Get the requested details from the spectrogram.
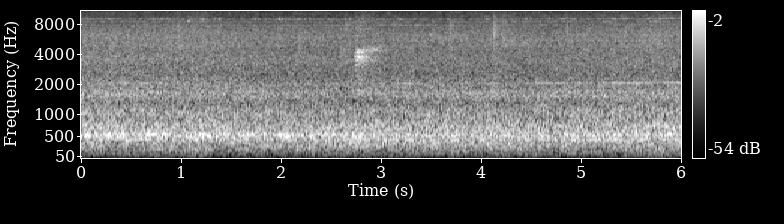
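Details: Recorded on a GAL EBD67 bus on route SL4 after the creaking suspension was fixed: an even road and drivetrain rumble with no squeaks or creaks over bumps. The suspension is healthy.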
